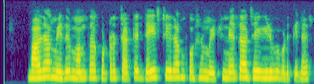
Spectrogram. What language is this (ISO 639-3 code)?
tam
